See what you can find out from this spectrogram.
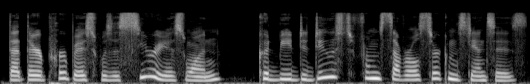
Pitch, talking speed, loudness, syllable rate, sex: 230 Hz, 145 wpm, -15 LUFS, 5.0 syllables/s, female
